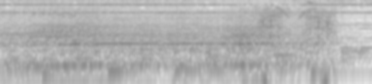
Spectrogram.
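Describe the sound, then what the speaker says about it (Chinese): An alarm clock rings in a children's cartoon about emergency vehicles and car repair, a steady bright ringing that holds for several seconds over a dense musical background, then cuts off near the end. "那是你的闹钟在提醒你去休息呢"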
